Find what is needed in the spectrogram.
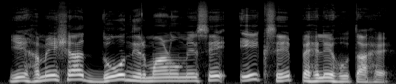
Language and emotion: Hindi, neutral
